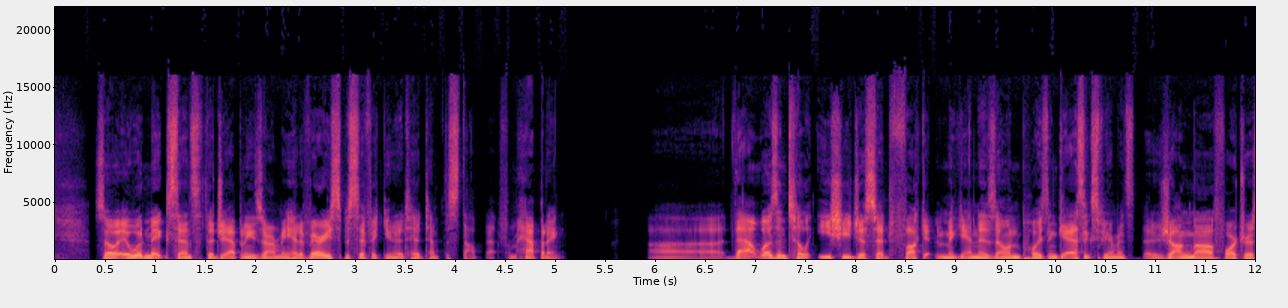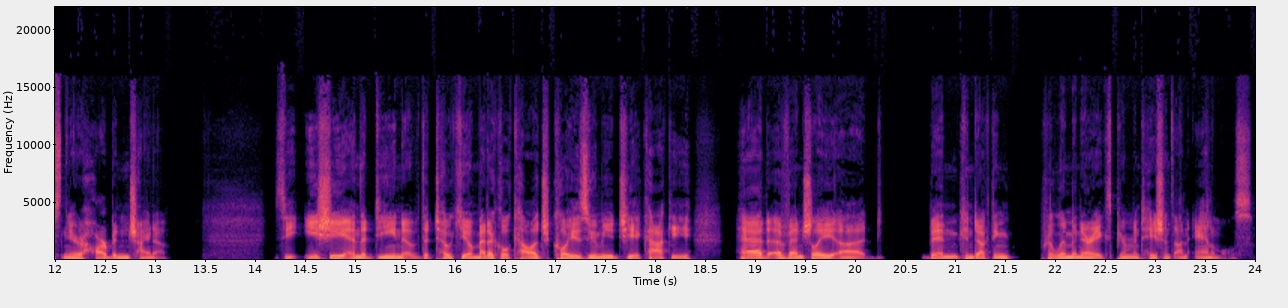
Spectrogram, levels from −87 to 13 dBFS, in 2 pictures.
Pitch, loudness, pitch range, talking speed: 115 Hz, -17 LUFS, 100-130 Hz, 165 wpm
